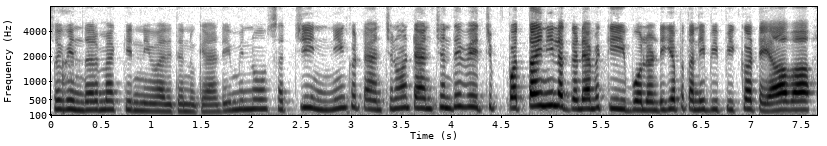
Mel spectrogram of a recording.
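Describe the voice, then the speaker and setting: Web drama: actress as middle-aged mother, anxious, defensive, near tears; voice sits a bit high. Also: fairly even intonation, fast talker, few pauses, darkish tone, close to an everyday voice. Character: worried middle-aged Punjabi mother, woman. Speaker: elder sister-in-law, troubled mother. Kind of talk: web series drama acting.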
